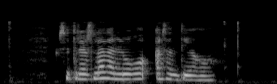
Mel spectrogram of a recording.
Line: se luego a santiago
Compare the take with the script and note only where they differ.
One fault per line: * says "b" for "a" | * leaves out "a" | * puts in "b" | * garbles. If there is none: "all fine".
* puts in "trasladan"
